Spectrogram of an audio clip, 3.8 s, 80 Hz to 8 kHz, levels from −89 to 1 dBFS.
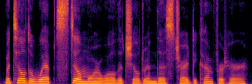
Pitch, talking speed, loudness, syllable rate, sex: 160 Hz, 190 wpm, -18 LUFS, 4.7 syllables/s, female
